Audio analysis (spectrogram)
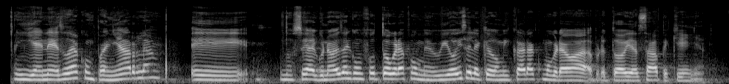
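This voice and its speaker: Over light background noise, a woman talks at a very fast pace in a fairly high pitch with ordinary pitch variation. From Colombia. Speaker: model; interview guest. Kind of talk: interview. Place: studio. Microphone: lapel.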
